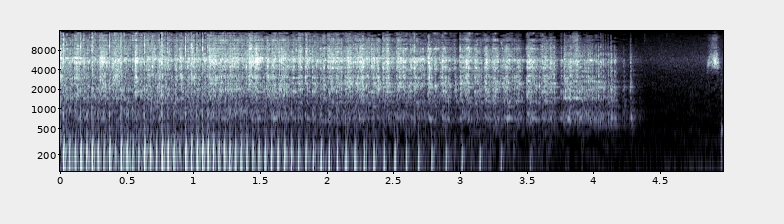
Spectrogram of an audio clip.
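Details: Villiers C12A small engine, unrun for about 25 years, choke off, no air filter: loose clattery beat near four per second, uneven, before cutting out, with the flywheel cover suspected of rubbing; runs rough, owner suspects a partially blocked carburettor jet.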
